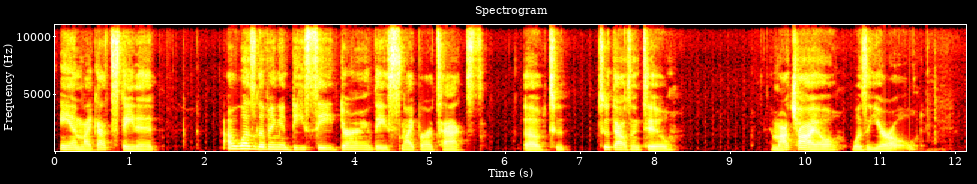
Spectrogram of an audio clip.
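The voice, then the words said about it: DC accent with Southern tinge. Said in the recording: “you can hear the DC accent in my voice when I say things like Maryland or strawberry ... Some people may even hear Southern accent in my voice”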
